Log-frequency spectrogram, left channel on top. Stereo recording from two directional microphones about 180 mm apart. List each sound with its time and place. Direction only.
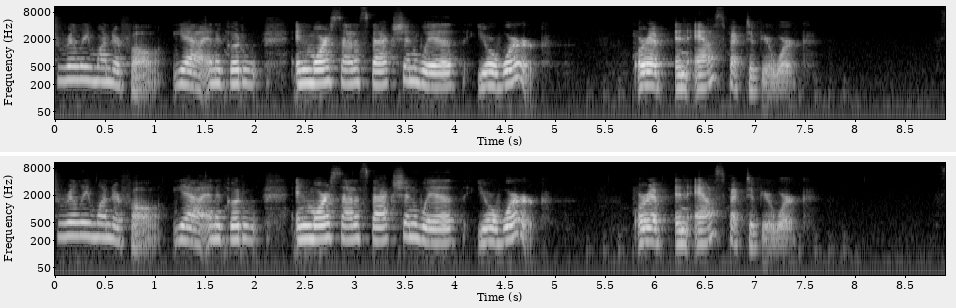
0.0 s speech: 40° left (ahead or behind)
5.8 s speech: 45° left (ahead or behind)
